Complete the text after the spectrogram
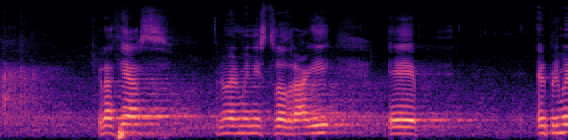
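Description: A woman speaks calmly into a microphone over loudspeakers.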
